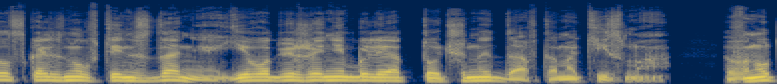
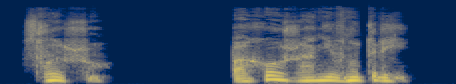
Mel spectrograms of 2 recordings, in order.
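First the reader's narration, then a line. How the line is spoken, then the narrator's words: Quiet reply. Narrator (Russian): так же тихо ответил Станислав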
